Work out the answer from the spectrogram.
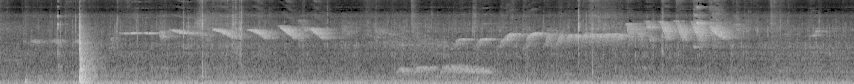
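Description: Small bird singing two phrases of rapid repeated notes, the first about two seconds in and a higher one after about six seconds, over a low steady hum. A single sharp knock about a second in is the loudest sound.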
